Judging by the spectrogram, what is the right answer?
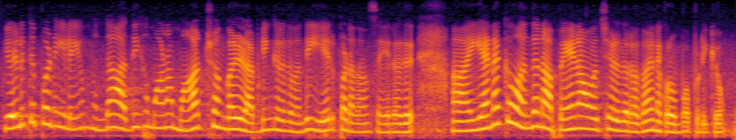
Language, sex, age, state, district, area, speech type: Tamil, female, 30-45, Tamil Nadu, Mayiladuthurai, urban, spontaneous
